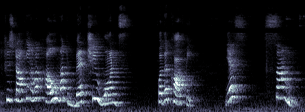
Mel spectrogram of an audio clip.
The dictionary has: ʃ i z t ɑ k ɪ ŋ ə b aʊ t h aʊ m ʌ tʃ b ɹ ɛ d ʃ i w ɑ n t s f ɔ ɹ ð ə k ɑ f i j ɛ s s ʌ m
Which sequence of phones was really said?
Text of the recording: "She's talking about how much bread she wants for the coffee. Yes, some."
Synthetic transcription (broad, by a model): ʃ i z t ɑ k ɪ ŋ ə b aʊ t h aʊ m ʌ tʃ b ɛ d ʃ i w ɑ n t s f ɔ ɹ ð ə k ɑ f i j ɛ s s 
